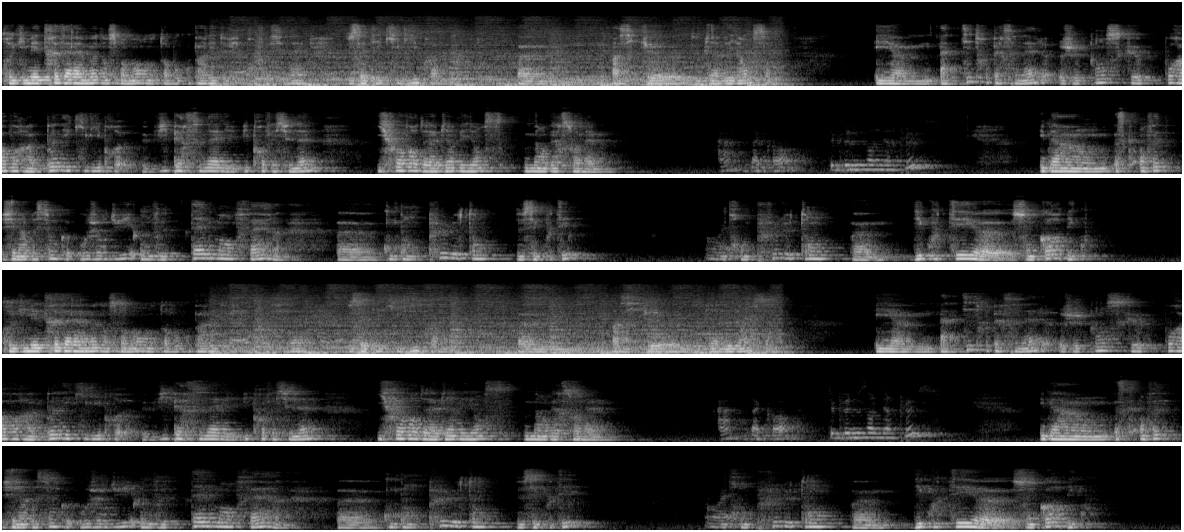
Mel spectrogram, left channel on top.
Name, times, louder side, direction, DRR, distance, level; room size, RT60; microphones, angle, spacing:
voice 1, 0.0-4.4 5.2-7.7 8.7-15.2 15.6-17.8 22.2-28.5 28.7-29.3 30.8-34.5, left 1 dB, 75° left, 0 dB, 5.7 m, -22 dB
sound 1, 2.1-7.8, left 1 dB, 15° right, 1.8 m, -26 dB
voice 2, 19.0-19.7 20.1-21.0 30.6-30.9, right 1 dB, 80° right, -2 dB, 5.0 m, -34 dB
25.0 x 11.0 x 3.0 m, 0.66 s
head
